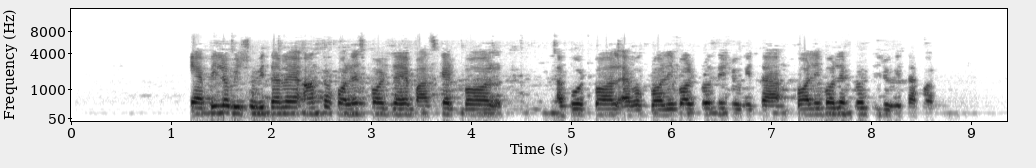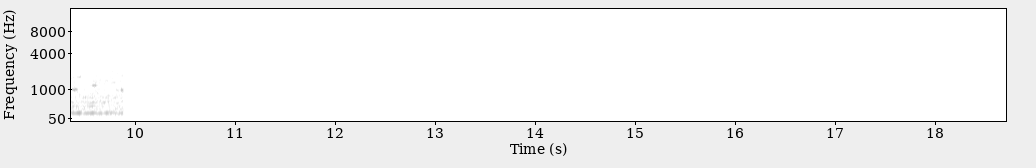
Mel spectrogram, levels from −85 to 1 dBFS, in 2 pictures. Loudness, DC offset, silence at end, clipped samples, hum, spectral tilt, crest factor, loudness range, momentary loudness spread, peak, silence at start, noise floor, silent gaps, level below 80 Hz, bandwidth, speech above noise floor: -14 LUFS; under 0.1%; 10.1 s; under 0.1%; none; -6.5 dB/octave; 18 dB; 8 LU; 7 LU; 0 dBFS; 1.2 s; -75 dBFS; none; -62 dBFS; 6.8 kHz; 61 dB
